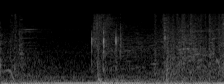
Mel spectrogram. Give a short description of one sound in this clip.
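A heavy gun fires with a loud blast.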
